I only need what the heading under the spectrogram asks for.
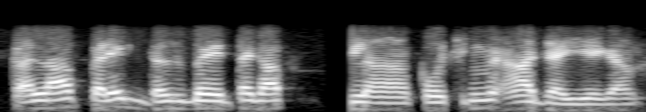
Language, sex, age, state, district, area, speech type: Hindi, male, 45-60, Madhya Pradesh, Bhopal, urban, conversation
